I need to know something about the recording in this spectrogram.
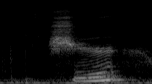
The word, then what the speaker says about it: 时: 时. Well, it is actually the same as pronunciation for the number 10.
